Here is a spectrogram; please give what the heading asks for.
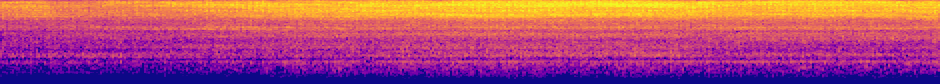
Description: An engine is idling and hissing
